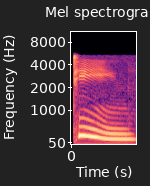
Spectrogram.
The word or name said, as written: teen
